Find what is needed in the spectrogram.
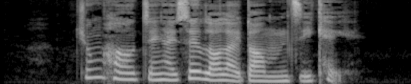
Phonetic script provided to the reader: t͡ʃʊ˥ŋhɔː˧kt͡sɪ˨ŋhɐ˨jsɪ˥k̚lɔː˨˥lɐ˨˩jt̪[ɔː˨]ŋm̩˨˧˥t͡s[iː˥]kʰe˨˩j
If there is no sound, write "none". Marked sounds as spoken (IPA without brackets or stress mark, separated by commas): ɔː˨, iː˨˥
